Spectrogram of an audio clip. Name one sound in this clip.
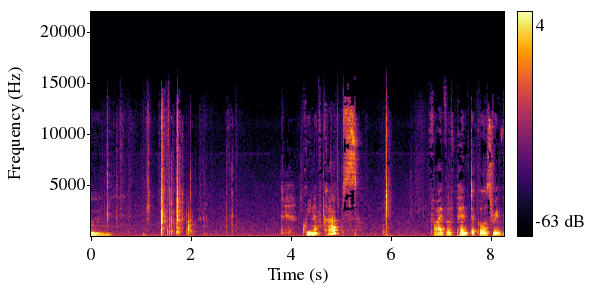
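Playing cards slide and tap softly onto a table.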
